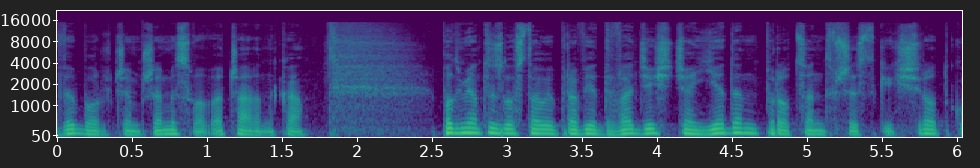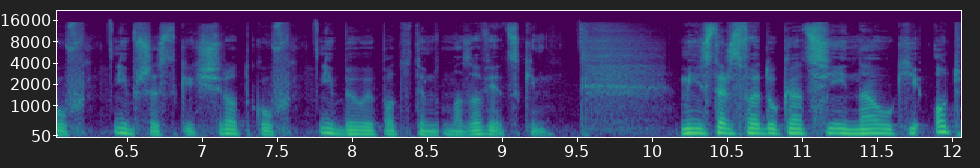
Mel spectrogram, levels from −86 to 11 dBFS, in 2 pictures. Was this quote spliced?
yes; 4 cuts; at 3.0 s, 6.5 s, 8.6 s, 10.1 s

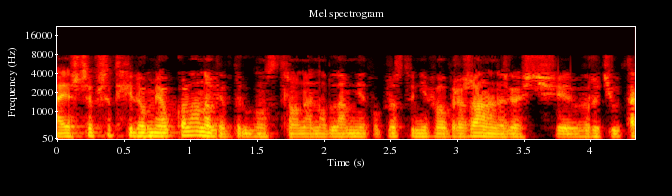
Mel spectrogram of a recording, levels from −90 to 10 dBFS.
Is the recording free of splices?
no; 3 cuts; at 1.2 s, 2.3 s, 3.4 s

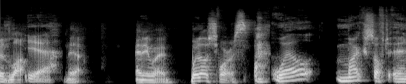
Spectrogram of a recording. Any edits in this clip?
yes; 1 cut; at 2.2 s

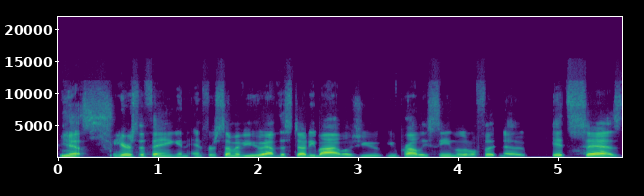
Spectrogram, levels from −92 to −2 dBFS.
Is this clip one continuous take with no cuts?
yes; 0 cuts

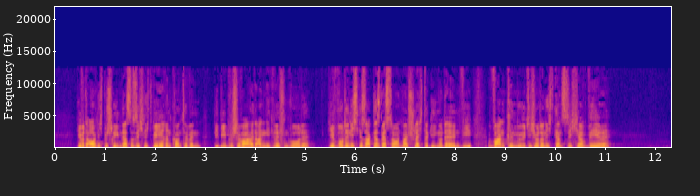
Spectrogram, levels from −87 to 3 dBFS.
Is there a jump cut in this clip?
yes; 3 cuts; at 3.0 s, 5.2 s, 6.5 s

